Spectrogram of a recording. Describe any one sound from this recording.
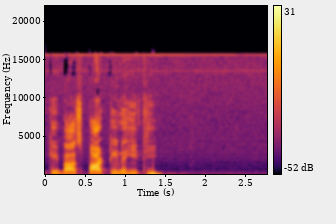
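A middle-aged woman speaks into a microphone.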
